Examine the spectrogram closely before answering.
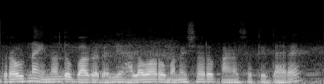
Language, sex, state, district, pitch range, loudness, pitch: Kannada, male, Karnataka, Bangalore, 105-120 Hz, -15 LUFS, 115 Hz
